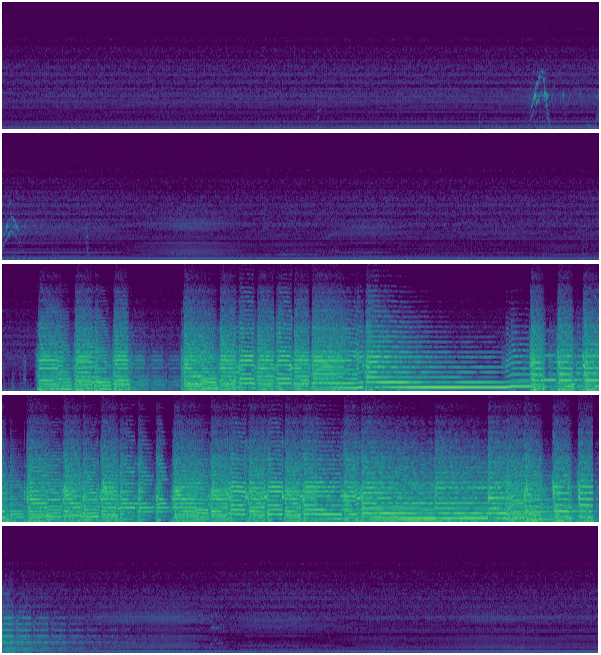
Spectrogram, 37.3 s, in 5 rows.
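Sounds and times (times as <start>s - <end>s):
guitar: 6.6s - 7.9s, 14.9s - 31.3s.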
